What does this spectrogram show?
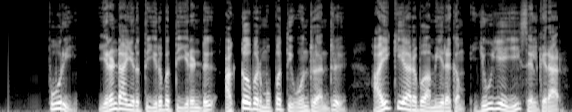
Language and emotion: Tamil, neutral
